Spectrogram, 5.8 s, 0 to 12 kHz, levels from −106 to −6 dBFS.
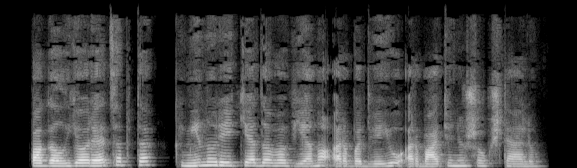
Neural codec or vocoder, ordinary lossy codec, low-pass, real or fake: none; AAC, 32 kbps; 10.8 kHz; real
